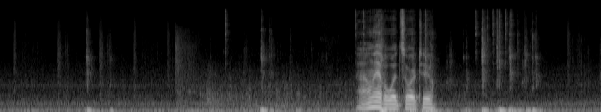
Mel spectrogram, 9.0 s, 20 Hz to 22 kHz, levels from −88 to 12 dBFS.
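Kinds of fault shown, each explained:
No fault can be heard anywhere in the signal, which shows no dropouts, clipping, noise bursts, timing errors or level jumps.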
